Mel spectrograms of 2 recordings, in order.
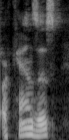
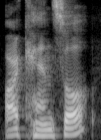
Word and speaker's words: Arkansas: So, Northwest Arkansas, or I always say that wrong, Arkansas, is providing remote workers with an incentive in the form of $10,000 in Bitcoin if you relocate to the region.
